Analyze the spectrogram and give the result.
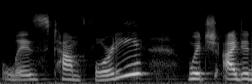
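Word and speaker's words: Liz Tomforde: I'm really enjoying her writing, and I think I've recently learned that her name's actually pronounced Liz Tom Ford, which I did not know, so I will begin to pronounce it that way going forward.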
